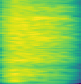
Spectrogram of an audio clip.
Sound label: pre attack; dota; shredder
